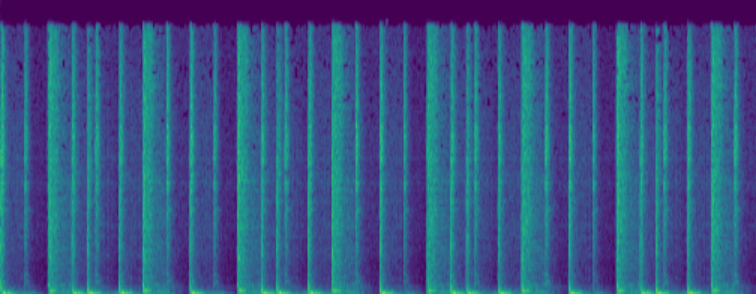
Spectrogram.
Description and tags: hiphop
beat rework with slicex (vst) + a snare additionel and recorded with edison vst in loop for sampler ...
